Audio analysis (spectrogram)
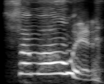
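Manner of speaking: Samoan, yelled high and loud; hammed-up commentator cry of Samoan,; mock announcer yell. Cohost mocking the commentator's loud Samoan call. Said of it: "when he's like".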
